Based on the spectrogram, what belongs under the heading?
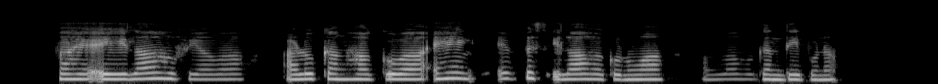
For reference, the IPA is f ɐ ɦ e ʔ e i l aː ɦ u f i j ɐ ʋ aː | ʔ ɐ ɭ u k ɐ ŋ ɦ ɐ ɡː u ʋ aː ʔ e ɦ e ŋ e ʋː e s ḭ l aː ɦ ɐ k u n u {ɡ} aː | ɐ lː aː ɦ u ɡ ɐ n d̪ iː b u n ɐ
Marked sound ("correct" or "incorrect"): incorrect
